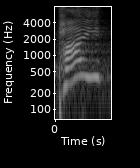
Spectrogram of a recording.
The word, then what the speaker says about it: pi: What was the right English pronunciation? Pie? Pie? Would you like a slice of pie with a cup of tea? No, Klara. I was talking about the Greek letter P, or pi.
